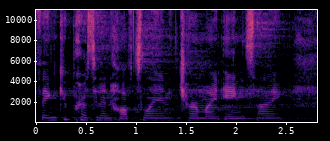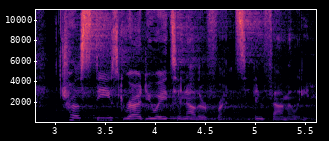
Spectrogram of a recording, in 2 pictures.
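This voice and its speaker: A woman's voice: mid-range voice, normal speed, a bit bright, a little hiss or hum. A woman in her twenties from Venezuela, giving an earnest, conversational graduation speech with light humor at a podium microphone in a large arena. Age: 20s. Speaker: student commencement speaker. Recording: echoey arena with long reverb.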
